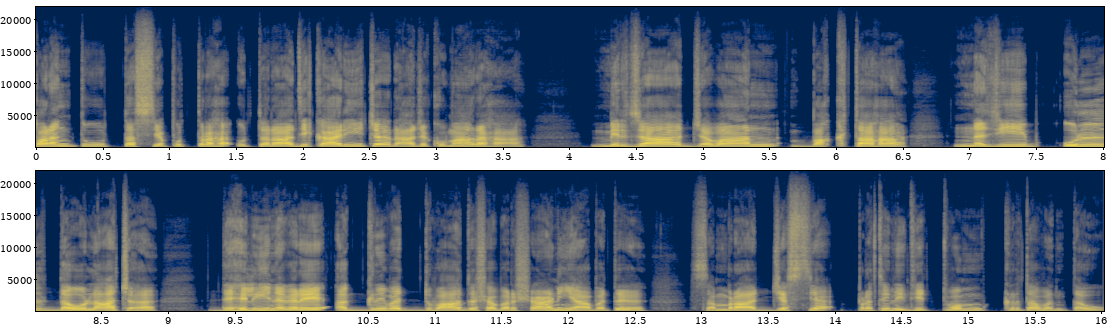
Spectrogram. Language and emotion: Sanskrit, neutral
